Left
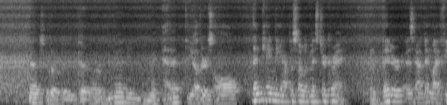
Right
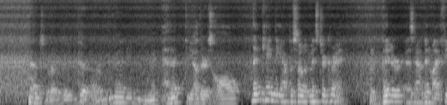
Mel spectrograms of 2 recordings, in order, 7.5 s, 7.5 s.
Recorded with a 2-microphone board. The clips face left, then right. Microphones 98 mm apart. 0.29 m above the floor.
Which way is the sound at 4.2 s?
40° right (ahead or behind).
